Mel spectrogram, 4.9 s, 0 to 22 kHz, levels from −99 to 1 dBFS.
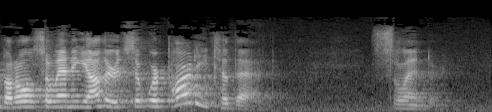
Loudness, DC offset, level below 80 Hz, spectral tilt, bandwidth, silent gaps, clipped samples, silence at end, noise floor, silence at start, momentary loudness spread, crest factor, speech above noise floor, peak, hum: -22 LUFS; under 0.1%; -64 dBFS; -3 dB/octave; 10 kHz; none; under 0.1%; 0.6 s; -57 dBFS; 0 s; 16 LU; 22 dB; 34 dB; -2 dBFS; none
